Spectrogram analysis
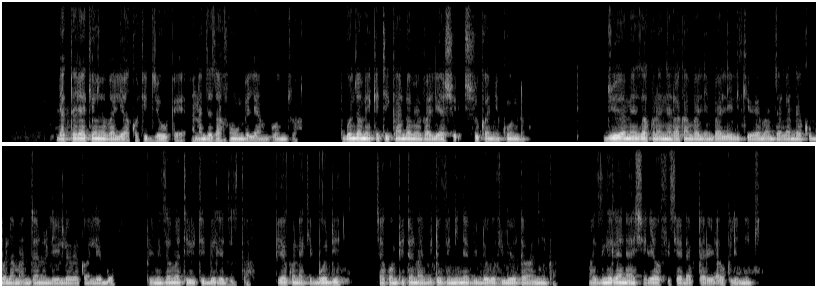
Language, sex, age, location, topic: Swahili, male, 18-24, Nairobi, health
